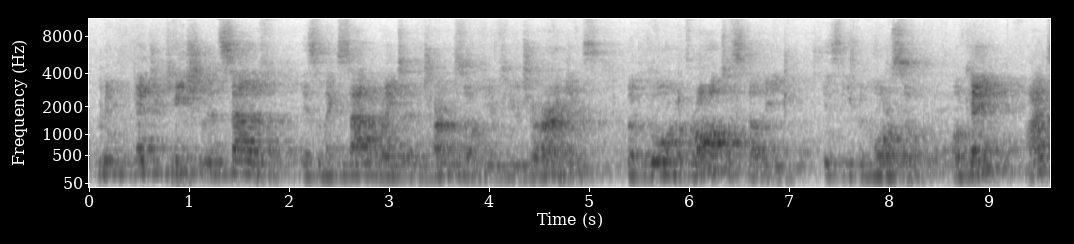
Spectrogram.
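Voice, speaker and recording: A middle-aged man who grew up speaking German gives a live seminar talk in a fairly high voice. He punctuates his points with rhetorical questions and short check-in tags. He is heard from a distance in a heavily echoing hall with an audience. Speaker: university lecturer and seminar speaker. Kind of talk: live seminar presentation to students. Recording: very echoey hall, distant microphone.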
